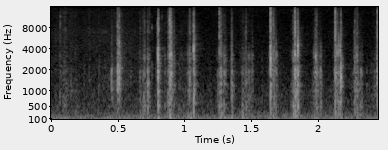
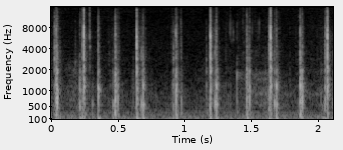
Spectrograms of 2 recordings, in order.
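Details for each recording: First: Slot.it 1/32 slot car with body screws loosened about one turn for body-chassis float; light irregular plastic ticking and chattering as the body shifts on the chassis; intended body float rattle. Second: Slot.it 1/32 slot car motor pod on stock fully threaded screws, before swapping to smooth-shank small head screws; dry clicks and scratchy rasps as the pod is rocked, crunchy uneven float from threads binding.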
